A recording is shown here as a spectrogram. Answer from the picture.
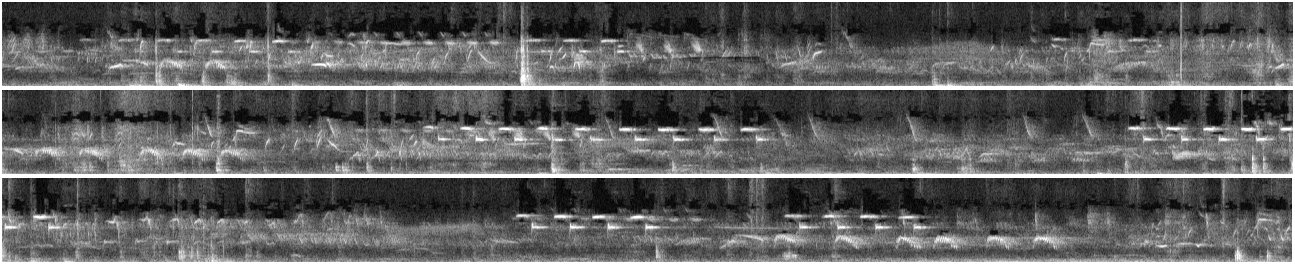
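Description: Small birds chirping, with runs of quick high notes coming every few seconds, over faint rustling and scattered light knocks, the sharpest about four seconds in.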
